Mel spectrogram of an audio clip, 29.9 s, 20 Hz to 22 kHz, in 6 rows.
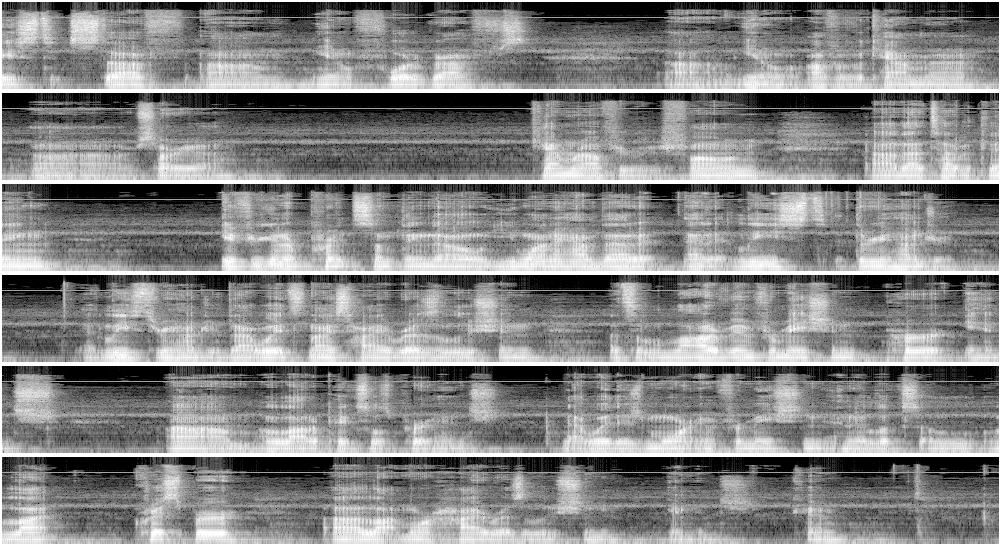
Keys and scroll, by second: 13.3-14.1 typing.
